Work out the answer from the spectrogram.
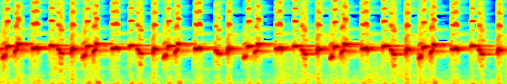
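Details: Long, unbroken 'ropel' song of a Yellow-vented bulbul, used as a lure to make other bulbuls sing back: a continuous run of fluty, slurred notes that rise and fall in quick succession.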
